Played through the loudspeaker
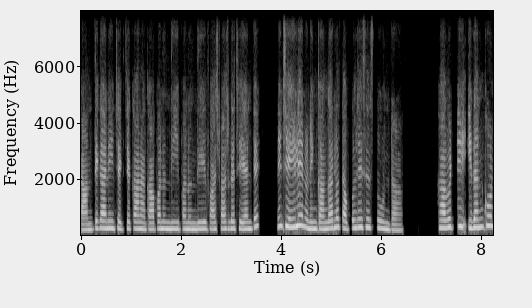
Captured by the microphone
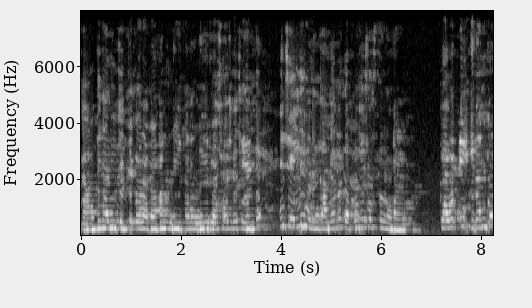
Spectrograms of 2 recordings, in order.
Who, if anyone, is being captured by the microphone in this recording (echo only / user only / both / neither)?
echo only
